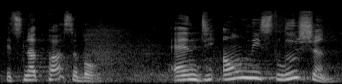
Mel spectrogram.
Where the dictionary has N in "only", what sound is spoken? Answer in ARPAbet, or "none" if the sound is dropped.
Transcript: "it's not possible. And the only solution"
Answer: N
